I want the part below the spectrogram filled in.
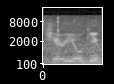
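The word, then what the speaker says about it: カラオケ: Why are you pronouncing it like an American? That's just my bad freaking habit there now. Karaoke. I'm sorry. That's actually my bad habit here. Like I started making fun of it, and then I say it like that too now.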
